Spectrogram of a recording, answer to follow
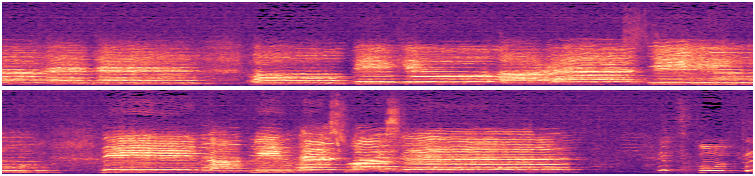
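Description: A class of schoolchildren singing together in unison, unaccompanied, in several held phrases with short breaks between them; the singing stops shortly before the end.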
